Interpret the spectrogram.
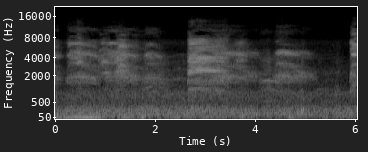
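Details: Gulls giving harsh, nasal squawking calls that overlap almost without pause, some louder bursts standing out, over a constant rushing background noise.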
